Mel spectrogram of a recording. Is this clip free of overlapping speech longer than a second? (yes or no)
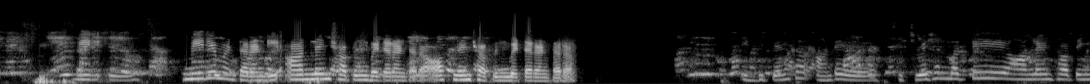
no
